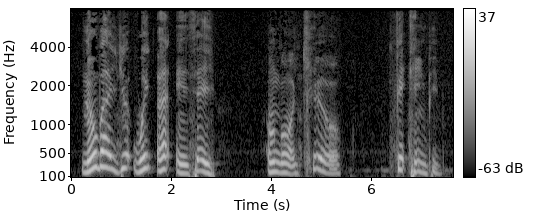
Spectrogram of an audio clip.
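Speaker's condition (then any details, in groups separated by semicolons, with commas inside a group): Cerebral palsy; from birth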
